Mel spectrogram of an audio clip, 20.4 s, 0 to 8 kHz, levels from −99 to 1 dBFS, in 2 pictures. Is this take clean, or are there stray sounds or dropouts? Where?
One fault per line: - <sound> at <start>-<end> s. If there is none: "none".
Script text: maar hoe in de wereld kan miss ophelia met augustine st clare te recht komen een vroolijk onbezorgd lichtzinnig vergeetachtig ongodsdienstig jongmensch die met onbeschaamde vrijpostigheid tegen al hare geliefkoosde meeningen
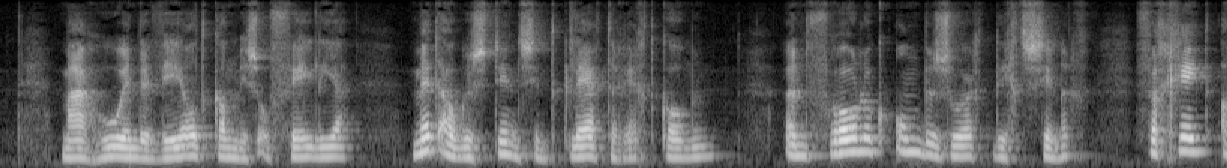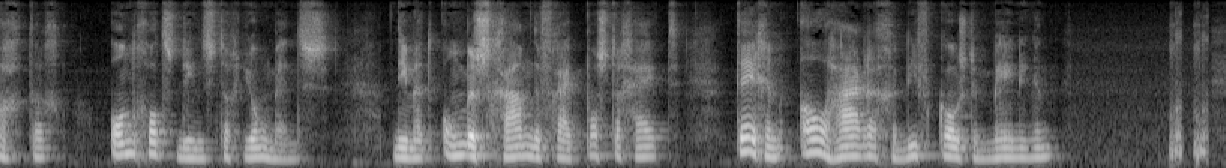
- laugh at 20.0-20.3 s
